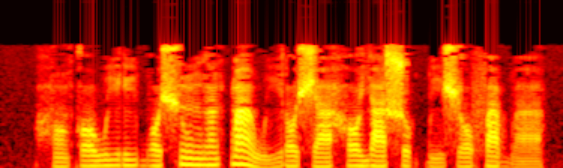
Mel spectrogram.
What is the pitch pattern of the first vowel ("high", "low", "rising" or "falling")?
low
